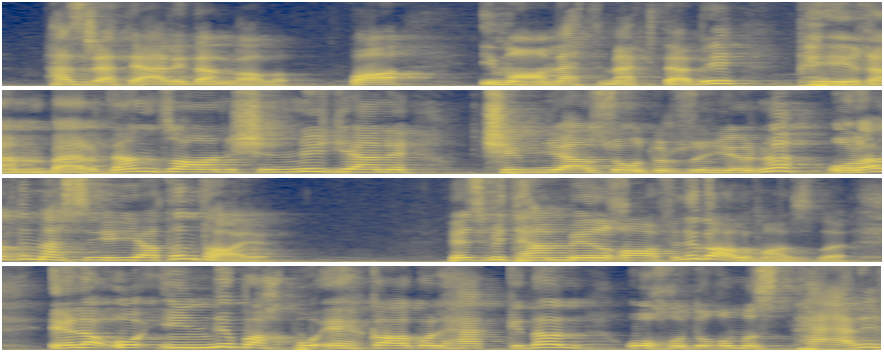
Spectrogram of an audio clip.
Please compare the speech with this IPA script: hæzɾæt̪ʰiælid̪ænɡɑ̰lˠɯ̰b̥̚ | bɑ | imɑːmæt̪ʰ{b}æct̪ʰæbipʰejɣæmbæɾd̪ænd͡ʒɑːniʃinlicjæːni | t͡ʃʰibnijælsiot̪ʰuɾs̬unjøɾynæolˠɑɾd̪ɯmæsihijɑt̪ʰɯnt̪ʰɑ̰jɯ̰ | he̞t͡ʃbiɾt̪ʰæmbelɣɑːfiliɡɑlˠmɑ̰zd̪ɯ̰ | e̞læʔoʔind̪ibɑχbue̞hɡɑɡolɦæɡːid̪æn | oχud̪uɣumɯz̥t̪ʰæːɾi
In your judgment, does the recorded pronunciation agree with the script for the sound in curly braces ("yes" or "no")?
no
